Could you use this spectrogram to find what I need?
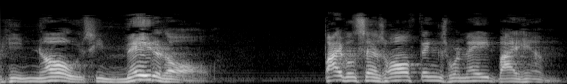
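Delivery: ordinary delivery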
